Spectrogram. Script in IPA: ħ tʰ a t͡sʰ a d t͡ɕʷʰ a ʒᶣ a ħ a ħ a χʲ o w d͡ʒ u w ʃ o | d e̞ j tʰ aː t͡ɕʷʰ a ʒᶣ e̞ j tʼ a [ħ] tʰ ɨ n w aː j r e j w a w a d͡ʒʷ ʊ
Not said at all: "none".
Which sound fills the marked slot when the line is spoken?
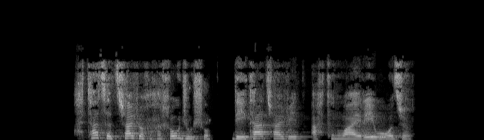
ħ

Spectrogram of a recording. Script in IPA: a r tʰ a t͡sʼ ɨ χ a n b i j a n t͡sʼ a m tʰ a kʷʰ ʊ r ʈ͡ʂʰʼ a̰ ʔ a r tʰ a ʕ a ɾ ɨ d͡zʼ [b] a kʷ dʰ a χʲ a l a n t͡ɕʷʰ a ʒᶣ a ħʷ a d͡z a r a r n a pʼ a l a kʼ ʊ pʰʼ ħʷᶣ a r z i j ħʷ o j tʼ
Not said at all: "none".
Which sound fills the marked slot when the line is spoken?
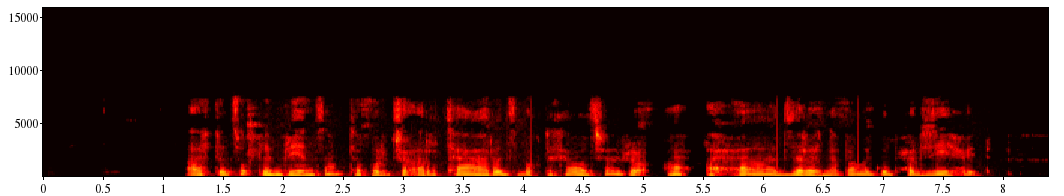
b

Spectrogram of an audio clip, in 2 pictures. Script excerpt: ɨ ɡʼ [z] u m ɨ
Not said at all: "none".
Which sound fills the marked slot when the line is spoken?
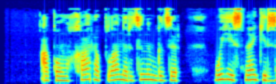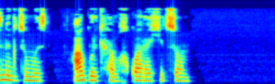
d͡z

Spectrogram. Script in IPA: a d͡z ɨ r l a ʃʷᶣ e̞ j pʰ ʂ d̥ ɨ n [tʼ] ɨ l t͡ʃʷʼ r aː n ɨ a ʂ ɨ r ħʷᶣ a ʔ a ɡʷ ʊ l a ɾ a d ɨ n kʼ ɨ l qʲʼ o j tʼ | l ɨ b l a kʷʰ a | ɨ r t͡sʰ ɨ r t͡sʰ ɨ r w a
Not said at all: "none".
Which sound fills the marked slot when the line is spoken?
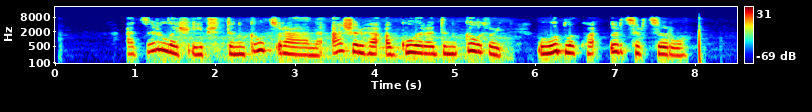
kʼ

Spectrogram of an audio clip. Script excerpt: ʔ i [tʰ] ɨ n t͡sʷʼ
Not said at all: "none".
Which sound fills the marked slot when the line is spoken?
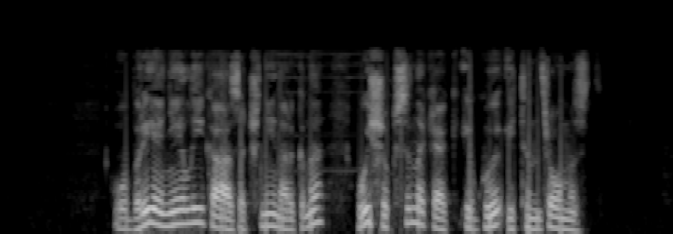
tʰ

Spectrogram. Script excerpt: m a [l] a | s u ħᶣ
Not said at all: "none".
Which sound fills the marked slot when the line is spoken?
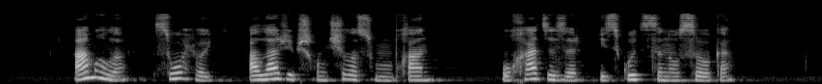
l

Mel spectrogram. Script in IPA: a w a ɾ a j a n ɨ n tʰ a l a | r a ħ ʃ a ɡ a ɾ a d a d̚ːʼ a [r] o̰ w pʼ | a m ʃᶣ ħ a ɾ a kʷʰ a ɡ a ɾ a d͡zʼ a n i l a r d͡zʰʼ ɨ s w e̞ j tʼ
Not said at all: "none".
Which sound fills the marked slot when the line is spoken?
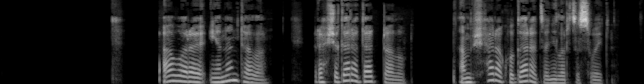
l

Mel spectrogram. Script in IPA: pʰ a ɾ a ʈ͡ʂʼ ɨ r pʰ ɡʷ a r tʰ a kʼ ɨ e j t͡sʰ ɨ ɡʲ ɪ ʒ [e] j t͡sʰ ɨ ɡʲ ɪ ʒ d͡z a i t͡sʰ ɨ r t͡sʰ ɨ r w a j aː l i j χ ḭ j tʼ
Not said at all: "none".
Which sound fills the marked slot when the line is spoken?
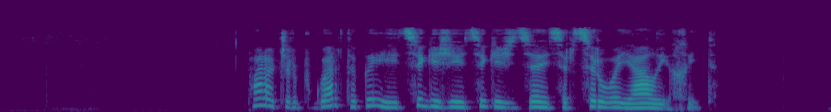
e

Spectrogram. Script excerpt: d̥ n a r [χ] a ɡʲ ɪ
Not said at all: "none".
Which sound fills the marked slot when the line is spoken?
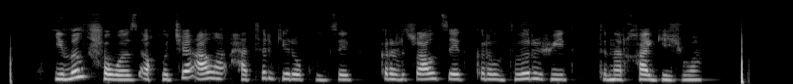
χ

